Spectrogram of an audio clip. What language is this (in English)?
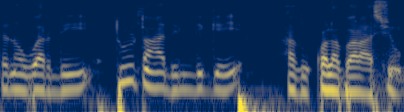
Wolof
